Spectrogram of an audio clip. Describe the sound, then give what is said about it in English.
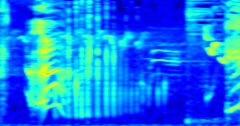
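A small bird chirps in a quick run of short, bright tweets, with a few sharper calls around them. “That's right, little birdie.”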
